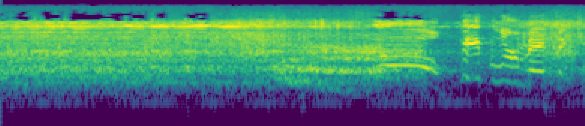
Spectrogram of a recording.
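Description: Water splashes loudly as a large fish leaps out.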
